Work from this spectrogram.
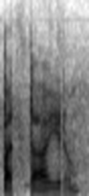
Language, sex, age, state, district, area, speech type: Tamil, female, 18-30, Tamil Nadu, Sivaganga, rural, spontaneous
